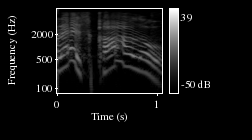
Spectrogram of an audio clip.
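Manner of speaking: high, slow, loud, drawn-out calling out.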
